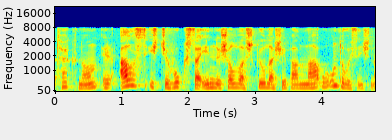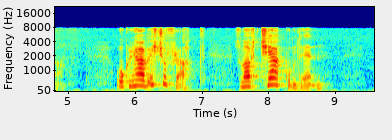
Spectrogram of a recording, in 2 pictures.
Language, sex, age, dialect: Faroese, female, 36-60, Suðuroy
